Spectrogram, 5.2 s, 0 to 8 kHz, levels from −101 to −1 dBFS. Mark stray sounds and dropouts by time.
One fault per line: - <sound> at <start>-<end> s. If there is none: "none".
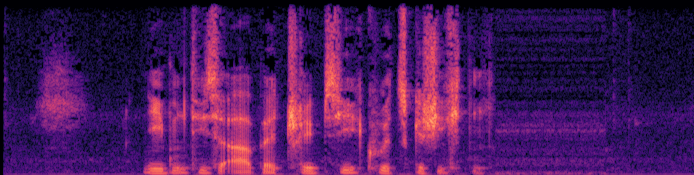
none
